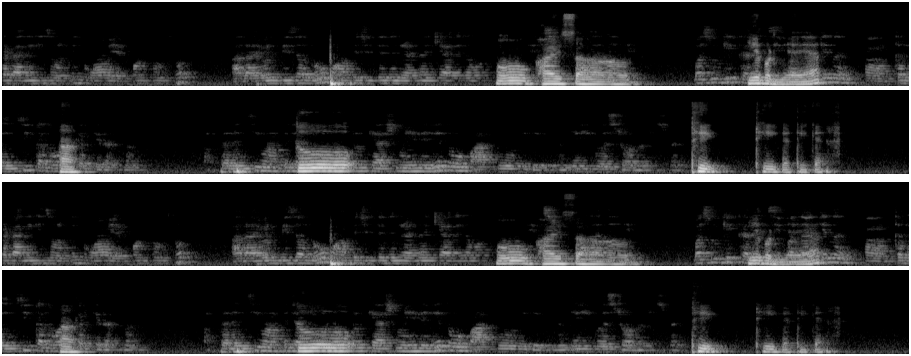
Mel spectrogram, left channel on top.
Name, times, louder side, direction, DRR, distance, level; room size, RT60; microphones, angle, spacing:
voice 1, 0.0-1.9 2.3-4.8 5.1-6.3 6.9-10.4 11.1-15.8, right 1 dB, 30° right, 2.7 m, -35 dB
voice 2, 4.9-6.3 7.5-8.2 9.6-9.9 11.4-11.5 12.0-12.6 16.0-16.3 16.6-17.5, left 4 dB, 45° left, 0.4 m, -18 dB
10.5 x 6.1 x 2.8 m
head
